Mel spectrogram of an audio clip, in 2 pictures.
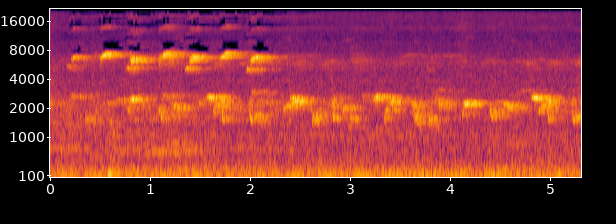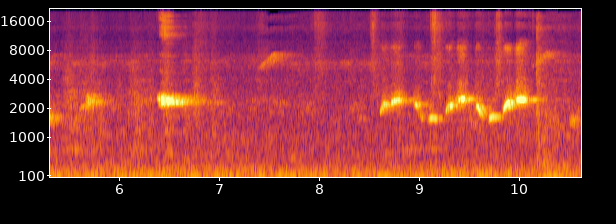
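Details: Song of a tame yellow-vented bulbul: a long chattering series of short whistled phrases, ending in a louder burst of bubbly rising and falling notes, with fainter high chirps from another bird early on and a low background hum.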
